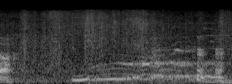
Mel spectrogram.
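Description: A deep, drawn-out growling voice with a wavering pitch, opening with a breathy rush.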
